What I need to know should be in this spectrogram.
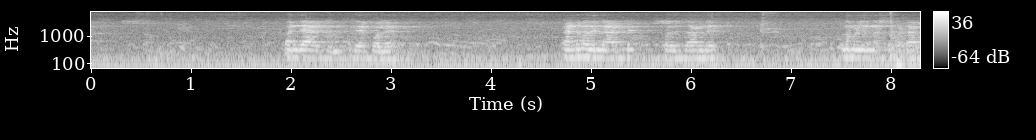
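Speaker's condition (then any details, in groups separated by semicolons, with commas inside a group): No condition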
